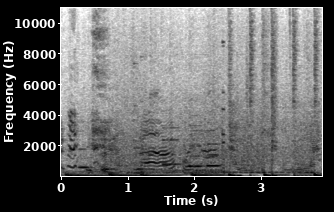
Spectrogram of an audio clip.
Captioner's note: laughing; upbeat music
